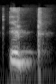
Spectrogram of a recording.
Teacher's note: நாக்கோட நுனி அன்னத்தோட நுனியை தொடும்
